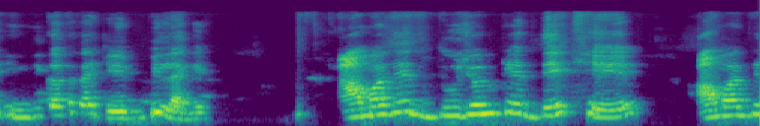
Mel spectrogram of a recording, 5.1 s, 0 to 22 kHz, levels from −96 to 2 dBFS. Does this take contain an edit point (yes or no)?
yes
